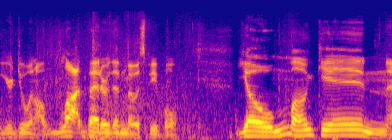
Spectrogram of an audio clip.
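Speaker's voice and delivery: ordinary talk, nothing marked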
